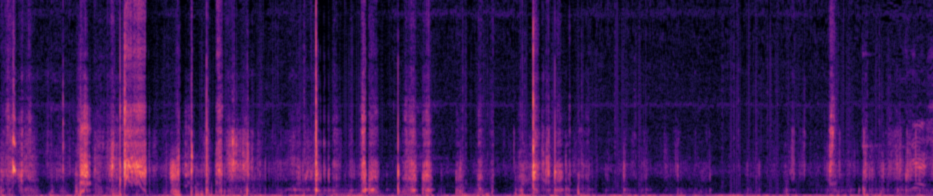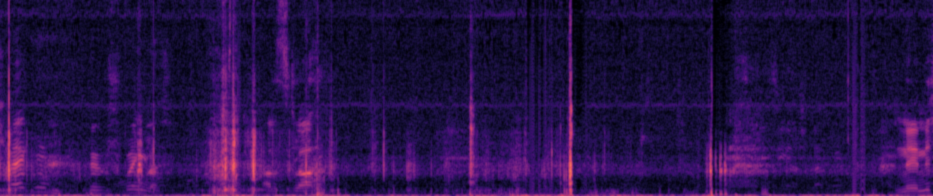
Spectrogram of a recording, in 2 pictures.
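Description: Irregular knocks and clanks of shoes and hands on a steel crane ladder and grating steps during a climb, with voices talking in the background.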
